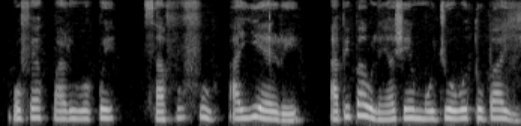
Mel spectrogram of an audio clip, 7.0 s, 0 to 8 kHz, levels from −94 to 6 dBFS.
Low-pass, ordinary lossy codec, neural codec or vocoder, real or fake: none; none; none; real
